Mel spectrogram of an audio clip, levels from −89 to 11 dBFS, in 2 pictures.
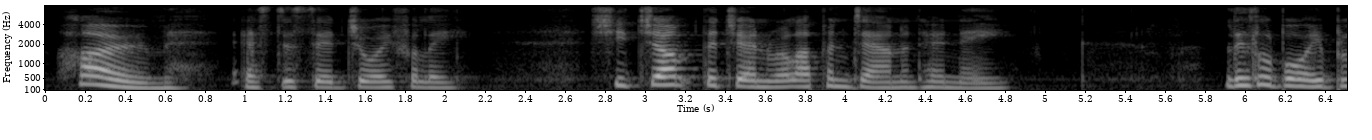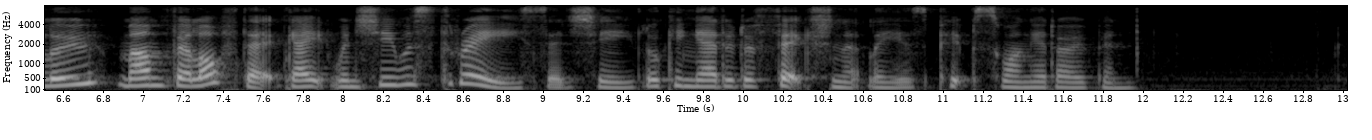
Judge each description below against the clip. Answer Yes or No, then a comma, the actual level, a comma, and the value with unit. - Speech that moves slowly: No, average, 170 wpm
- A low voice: No, high, 215 Hz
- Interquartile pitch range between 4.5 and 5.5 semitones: Yes, average, 4.8 semitones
